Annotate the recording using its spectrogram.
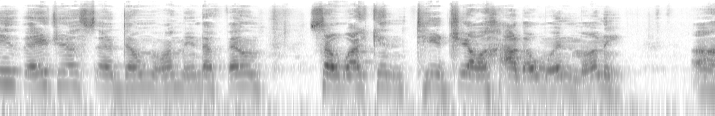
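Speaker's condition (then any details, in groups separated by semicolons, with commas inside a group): Multiple sclerosis; affects hands and left arm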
